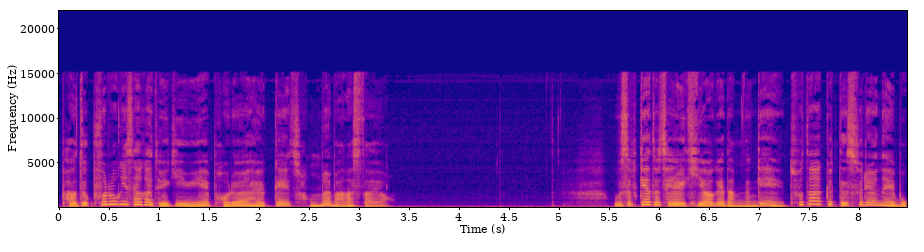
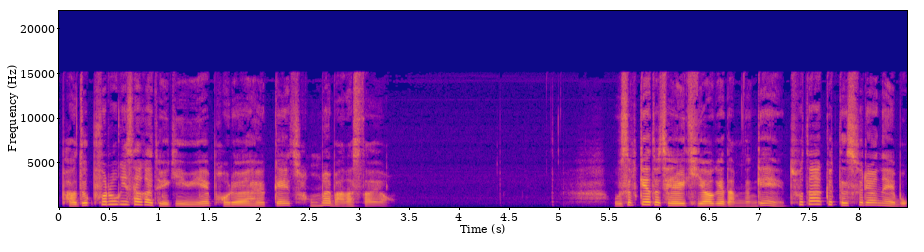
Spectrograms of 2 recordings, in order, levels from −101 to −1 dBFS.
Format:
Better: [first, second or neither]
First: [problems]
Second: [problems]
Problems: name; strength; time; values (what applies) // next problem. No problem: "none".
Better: first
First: none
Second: thin; very; fading below 550 Hz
